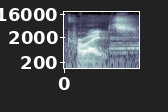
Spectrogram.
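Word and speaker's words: Kreuz: texas black smitty's and krites kreitzer kreutz you know spelt croix pronounced christ like a german pronunciation and they're old places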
